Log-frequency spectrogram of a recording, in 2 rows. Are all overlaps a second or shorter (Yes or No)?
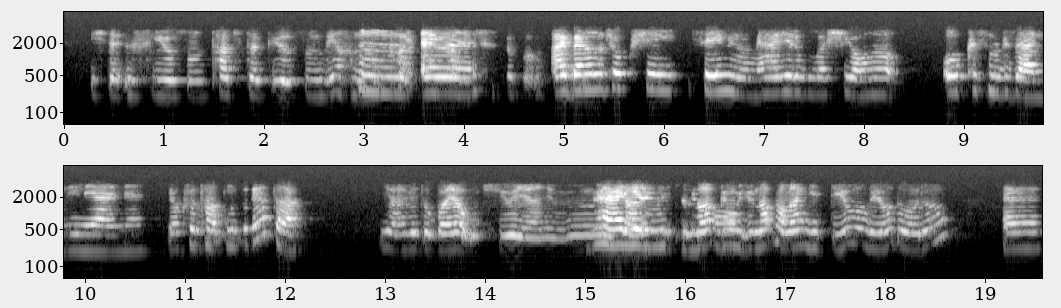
No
